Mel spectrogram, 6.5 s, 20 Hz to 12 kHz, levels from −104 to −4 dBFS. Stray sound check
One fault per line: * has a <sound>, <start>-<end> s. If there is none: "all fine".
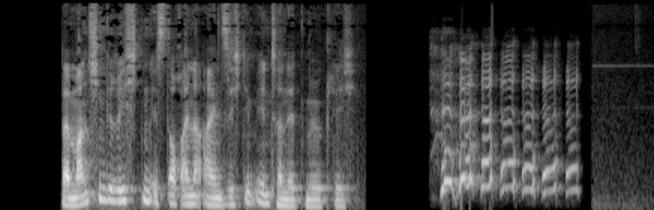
* has a laugh, 4.3-5.8 s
